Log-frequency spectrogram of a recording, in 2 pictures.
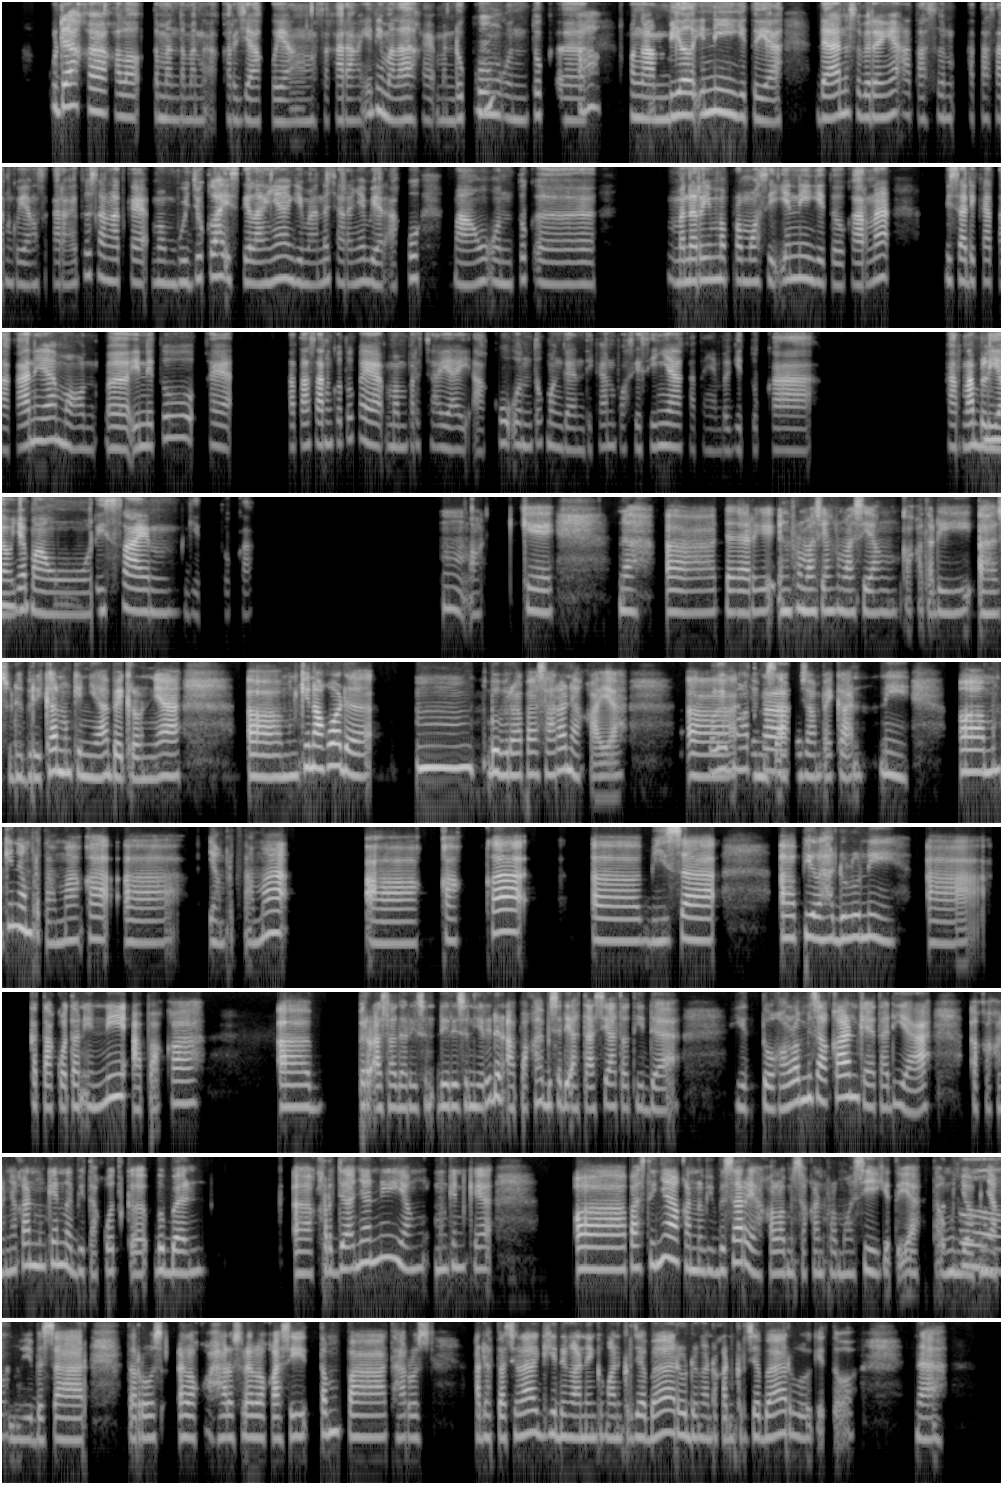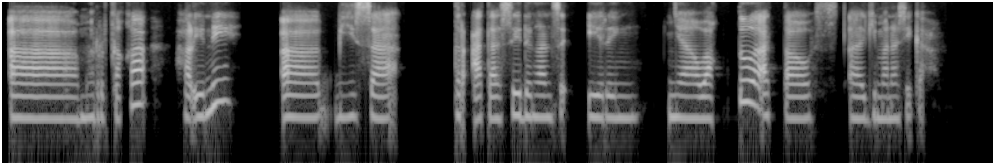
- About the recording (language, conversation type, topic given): Indonesian, advice, Haruskah saya menerima promosi dengan tanggung jawab besar atau tetap di posisi yang nyaman?
- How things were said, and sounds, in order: other background noise; in English: "background-nya"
